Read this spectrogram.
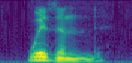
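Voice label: "wizened", English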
